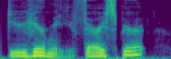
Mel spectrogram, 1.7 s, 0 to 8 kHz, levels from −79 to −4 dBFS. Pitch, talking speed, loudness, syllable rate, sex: 110 Hz, 245 wpm, -18 LUFS, 6.6 syllables/s, male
